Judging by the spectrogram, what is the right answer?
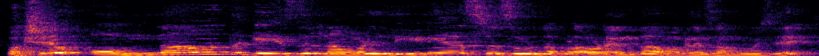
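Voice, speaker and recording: A man with a Malayali accent teaching a physics lesson. He keeps asking his students questions and repeats the key terms slowly. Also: high-pitched, sing-song, a little mellow. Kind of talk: classroom lecture. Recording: echoey room, mic a bit distant.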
